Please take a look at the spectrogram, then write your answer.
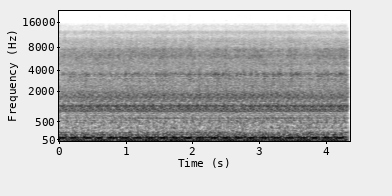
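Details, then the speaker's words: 2012 Western Star log truck diesel idling while air builds toward 100 psi; steady heavy roar with slow pulsing fan whoosh that never drops off; spring-loaded fan clutch stays engaged, suspected leaking seals. "That fan should shut off. I think it would have been shut off by now."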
